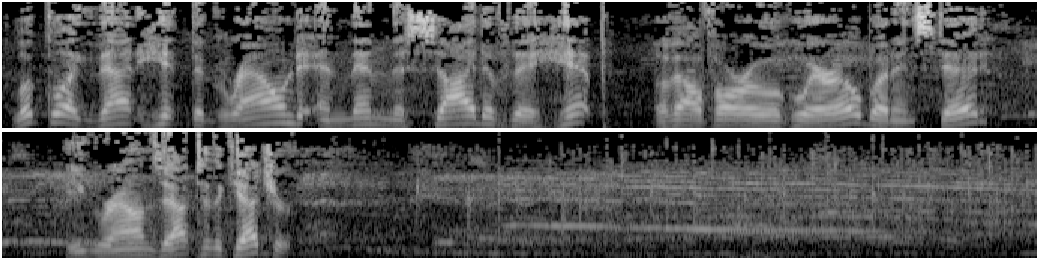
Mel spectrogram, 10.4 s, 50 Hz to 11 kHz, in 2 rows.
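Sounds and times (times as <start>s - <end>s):
speech: 0.0s - 6.8s
crowd clapping in ballpark stands: 7.2s - 10.3s.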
